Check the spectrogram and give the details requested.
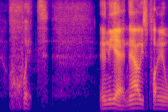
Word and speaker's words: Whit: It rhymes. It rhymes with wit. Whit.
